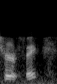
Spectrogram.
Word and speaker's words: Sherfick: who you are uh my name is sherick s rfic um I think you mispronounced it slightly that's okay oh sorry about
